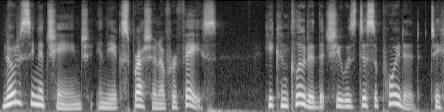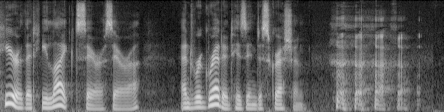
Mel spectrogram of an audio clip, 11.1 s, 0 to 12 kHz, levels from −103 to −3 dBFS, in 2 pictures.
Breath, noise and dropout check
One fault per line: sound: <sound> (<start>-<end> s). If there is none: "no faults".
sound: dropout (6.0-6.1 s)
sound: laugh (9.7-10.8 s)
